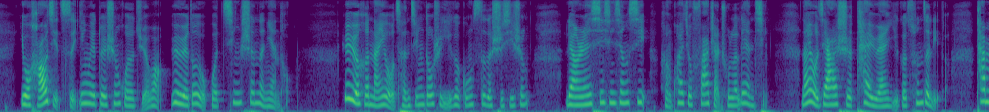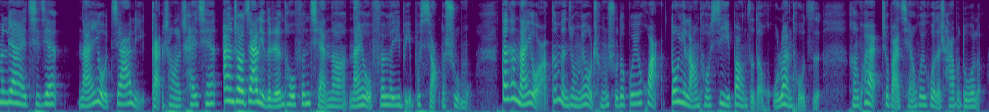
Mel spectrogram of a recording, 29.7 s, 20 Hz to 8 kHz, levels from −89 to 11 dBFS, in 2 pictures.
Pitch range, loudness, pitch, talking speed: 210-265 Hz, -24 LUFS, 230 Hz, 285 characters per minute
